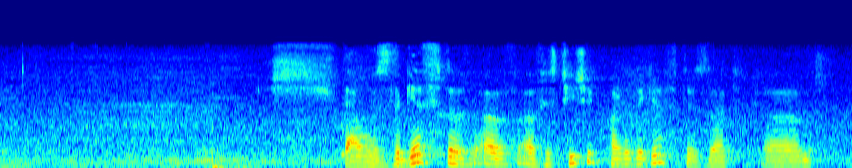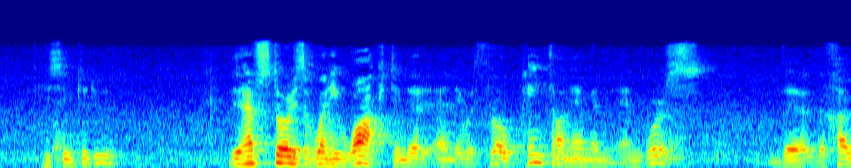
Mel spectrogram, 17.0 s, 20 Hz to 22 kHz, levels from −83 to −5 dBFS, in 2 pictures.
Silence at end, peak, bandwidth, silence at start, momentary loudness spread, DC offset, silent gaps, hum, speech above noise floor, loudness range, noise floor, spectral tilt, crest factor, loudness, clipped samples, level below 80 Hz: 0 s; -6 dBFS; 8 kHz; 0 s; 24 LU; under 0.1%; none; none; 22 dB; 14 LU; -50 dBFS; -6.5 dB/octave; 24 dB; -29 LUFS; under 0.1%; -58 dBFS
